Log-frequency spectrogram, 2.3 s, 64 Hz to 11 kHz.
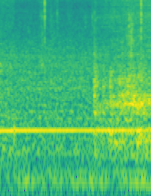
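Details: Bag-hauling golf cart converted from lead-acid to 4s15p 18650 lithium battery, run via remote: steady mid-pitched electric whine with some hum and clicks; twin drive motors spinning freely, normal.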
